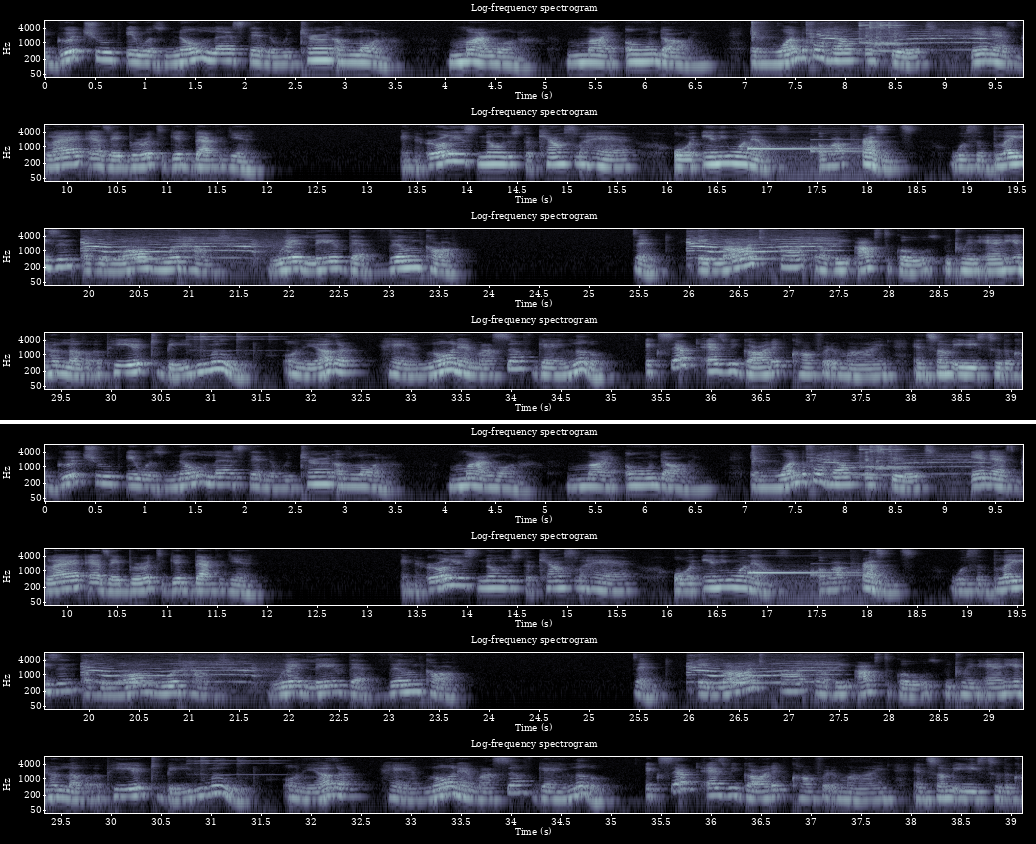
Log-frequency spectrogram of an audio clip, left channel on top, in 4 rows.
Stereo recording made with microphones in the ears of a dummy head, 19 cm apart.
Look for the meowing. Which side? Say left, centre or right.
left.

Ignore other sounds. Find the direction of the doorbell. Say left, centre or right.
left.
